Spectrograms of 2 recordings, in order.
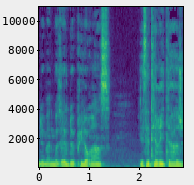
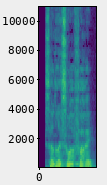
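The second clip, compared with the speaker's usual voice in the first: usual speaking voice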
